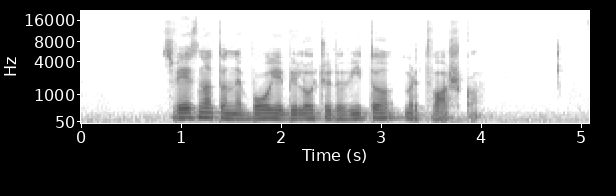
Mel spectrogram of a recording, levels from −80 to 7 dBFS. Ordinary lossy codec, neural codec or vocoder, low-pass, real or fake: none; none; 19.8 kHz; real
